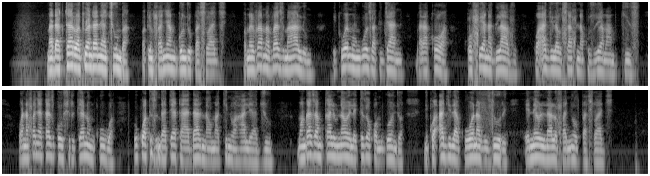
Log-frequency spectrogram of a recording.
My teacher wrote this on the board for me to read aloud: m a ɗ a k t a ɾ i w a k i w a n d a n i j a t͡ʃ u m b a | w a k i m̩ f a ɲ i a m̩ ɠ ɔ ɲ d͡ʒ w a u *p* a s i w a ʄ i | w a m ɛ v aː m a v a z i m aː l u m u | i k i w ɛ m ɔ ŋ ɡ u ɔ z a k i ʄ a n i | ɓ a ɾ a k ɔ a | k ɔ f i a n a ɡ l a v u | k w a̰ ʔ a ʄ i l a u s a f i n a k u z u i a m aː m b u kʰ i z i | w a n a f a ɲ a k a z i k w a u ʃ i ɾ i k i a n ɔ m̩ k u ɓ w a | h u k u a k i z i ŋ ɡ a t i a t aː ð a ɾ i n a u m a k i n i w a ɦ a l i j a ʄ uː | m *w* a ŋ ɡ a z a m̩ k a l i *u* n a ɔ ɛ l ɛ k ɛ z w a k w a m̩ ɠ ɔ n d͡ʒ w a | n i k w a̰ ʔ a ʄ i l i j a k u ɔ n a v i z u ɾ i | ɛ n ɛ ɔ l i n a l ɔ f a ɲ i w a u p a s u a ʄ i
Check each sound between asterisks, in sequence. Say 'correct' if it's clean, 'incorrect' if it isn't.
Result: correct, correct, correct

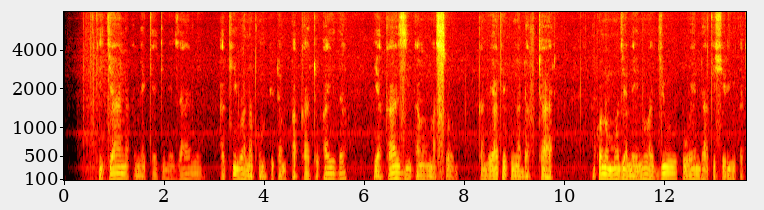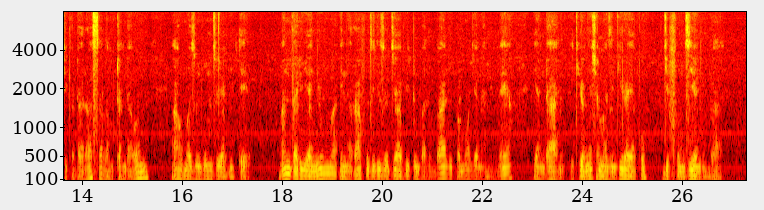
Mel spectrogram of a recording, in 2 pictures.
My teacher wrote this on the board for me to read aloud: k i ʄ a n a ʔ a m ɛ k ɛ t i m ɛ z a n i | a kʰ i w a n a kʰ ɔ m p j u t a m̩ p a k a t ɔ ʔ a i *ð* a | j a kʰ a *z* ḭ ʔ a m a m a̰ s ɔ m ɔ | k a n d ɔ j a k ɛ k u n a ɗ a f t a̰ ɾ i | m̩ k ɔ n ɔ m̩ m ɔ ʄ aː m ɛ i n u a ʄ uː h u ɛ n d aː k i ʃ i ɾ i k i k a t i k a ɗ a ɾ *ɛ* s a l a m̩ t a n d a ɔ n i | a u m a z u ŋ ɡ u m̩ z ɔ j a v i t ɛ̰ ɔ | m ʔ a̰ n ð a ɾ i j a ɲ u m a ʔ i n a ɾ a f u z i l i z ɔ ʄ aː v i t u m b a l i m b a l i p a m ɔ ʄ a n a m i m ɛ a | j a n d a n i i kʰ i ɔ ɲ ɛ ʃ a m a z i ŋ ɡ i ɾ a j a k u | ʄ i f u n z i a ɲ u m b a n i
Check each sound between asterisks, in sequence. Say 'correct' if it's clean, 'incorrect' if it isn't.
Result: correct, correct, incorrect

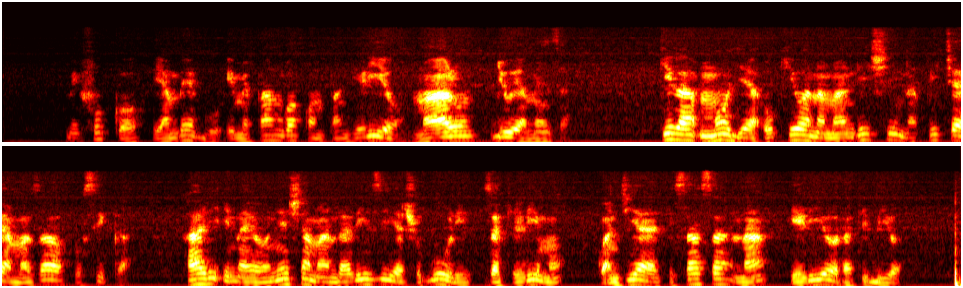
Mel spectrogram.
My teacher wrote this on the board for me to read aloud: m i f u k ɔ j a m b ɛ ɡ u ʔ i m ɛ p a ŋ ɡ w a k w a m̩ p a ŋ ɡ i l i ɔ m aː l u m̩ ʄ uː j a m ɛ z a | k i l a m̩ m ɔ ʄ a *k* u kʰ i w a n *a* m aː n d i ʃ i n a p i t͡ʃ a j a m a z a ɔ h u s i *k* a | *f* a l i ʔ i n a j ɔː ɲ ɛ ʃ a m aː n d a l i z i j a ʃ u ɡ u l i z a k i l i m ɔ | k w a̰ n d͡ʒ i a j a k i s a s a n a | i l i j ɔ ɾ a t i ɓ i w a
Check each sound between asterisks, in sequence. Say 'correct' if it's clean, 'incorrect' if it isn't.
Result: incorrect, correct, correct, incorrect

